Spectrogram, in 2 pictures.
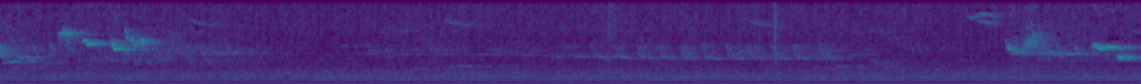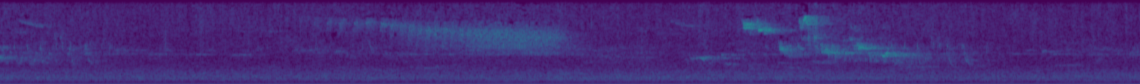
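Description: Outdoor ambience: a steady background hiss with songbirds singing short, high phrases three times, near the start, about halfway and near the end, and a fainter run of repeated notes in between.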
